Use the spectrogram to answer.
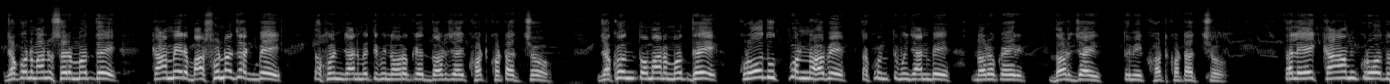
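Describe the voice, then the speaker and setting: A man with an unusually high-pitched voice delivers a devotional sermon outdoors beside a rice field. He speaks as a preacher, circling back to his points again and again. He earnestly pleads with his listeners. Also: measured pace, a bit bright, no room sound. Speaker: religious preacher. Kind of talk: devotional sermon to a camera audience.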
